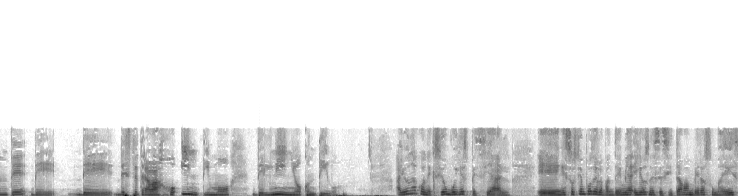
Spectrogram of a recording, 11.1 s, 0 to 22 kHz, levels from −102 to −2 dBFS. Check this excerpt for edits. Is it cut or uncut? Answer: uncut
